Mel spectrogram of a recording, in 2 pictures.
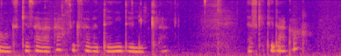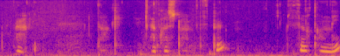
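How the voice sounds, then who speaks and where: A woman speaks at a medium pitch and is soft-spoken. Her pitch varies an ordinary amount. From Quebec. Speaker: ASMR artist. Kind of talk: ASMR makeup roleplay.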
